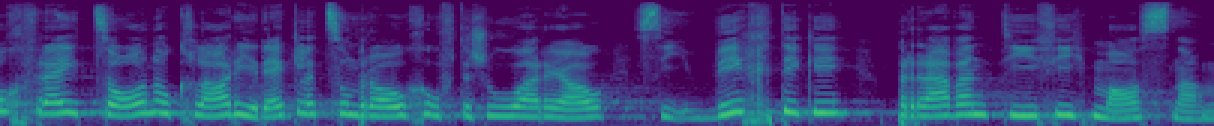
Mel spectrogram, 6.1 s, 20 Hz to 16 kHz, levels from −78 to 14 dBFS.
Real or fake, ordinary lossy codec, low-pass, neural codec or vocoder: real; AAC, 64 kbps; 14.4 kHz; none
